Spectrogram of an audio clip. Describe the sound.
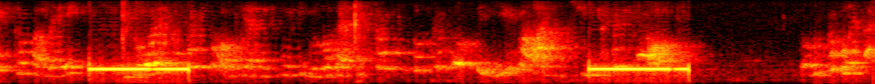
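Phone call tones before a voicemail message: two long, steady mid-pitched beeps about a second each, with a recorded voice talking between them.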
